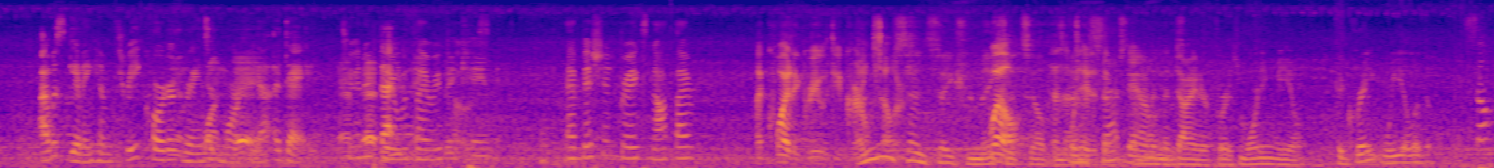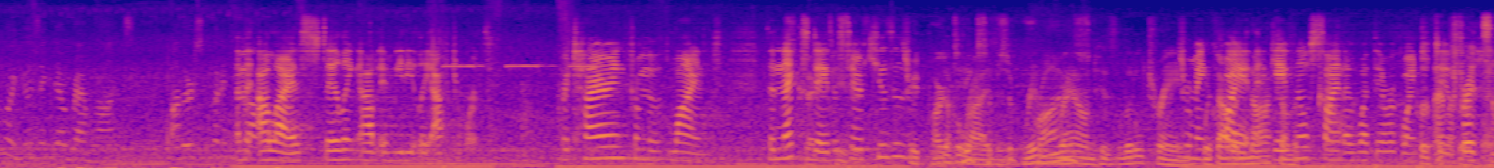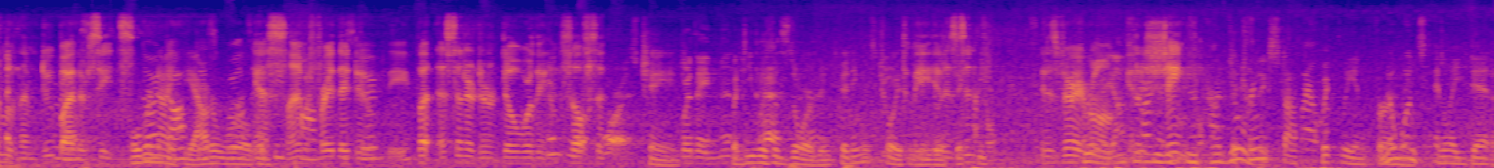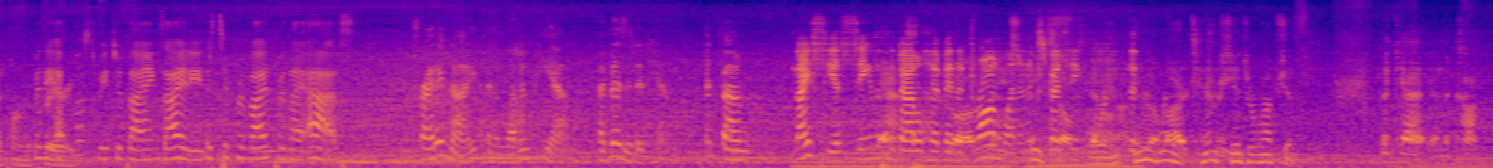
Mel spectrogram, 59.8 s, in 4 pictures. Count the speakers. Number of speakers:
eight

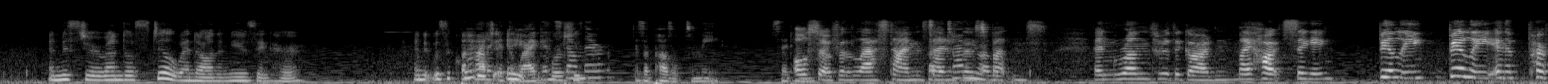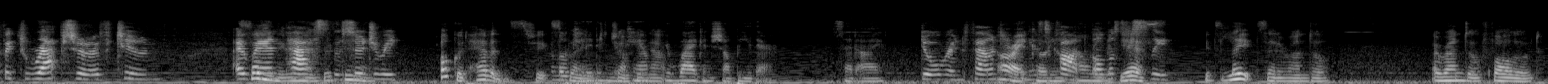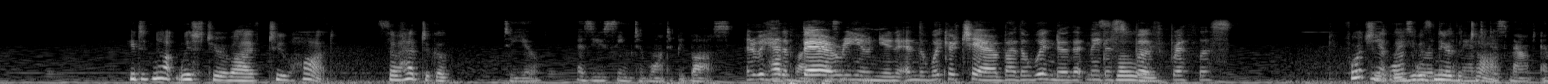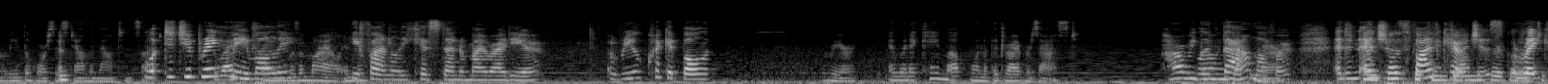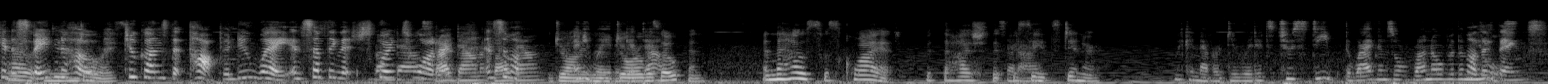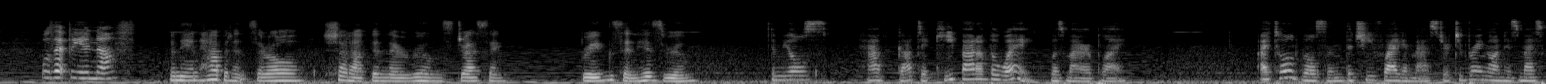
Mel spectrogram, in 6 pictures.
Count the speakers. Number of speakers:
three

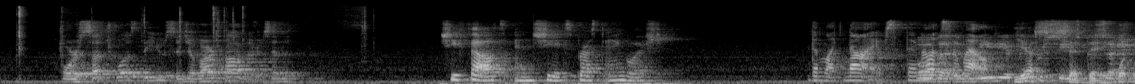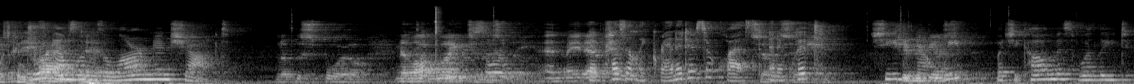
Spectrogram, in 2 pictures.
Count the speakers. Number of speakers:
five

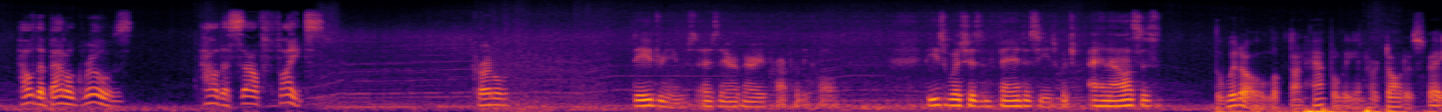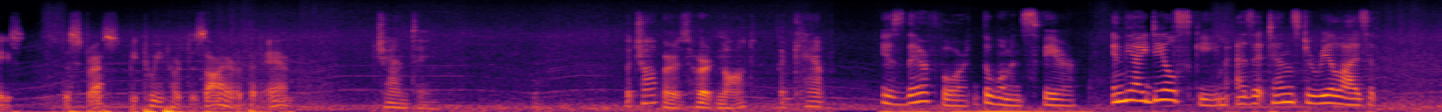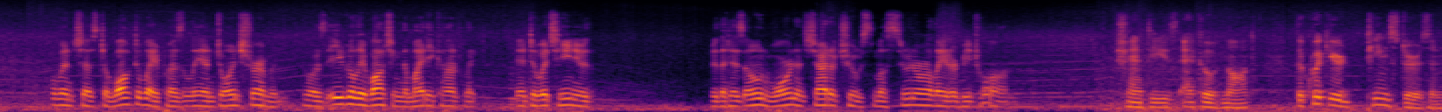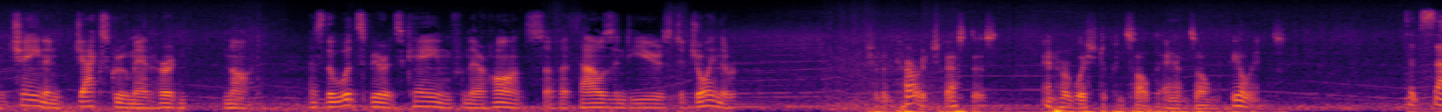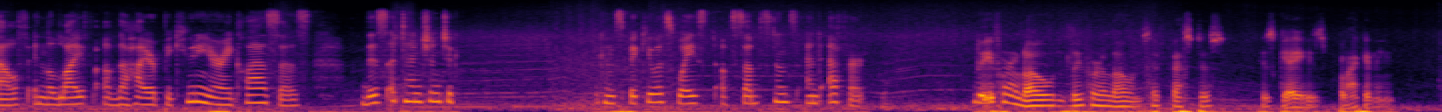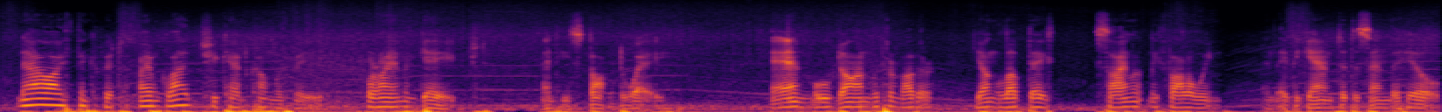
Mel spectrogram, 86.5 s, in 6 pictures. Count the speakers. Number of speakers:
five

